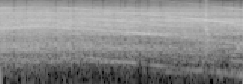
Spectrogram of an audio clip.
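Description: A saw cutting through wooden decking boards for window boxes, a steady, loud, continuous rasping that stays even throughout with no voices.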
